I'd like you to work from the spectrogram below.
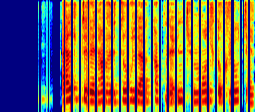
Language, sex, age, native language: Icelandic, male, 12, Icelandic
